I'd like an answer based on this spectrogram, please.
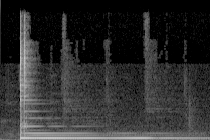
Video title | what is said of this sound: Surprising Myths That Are Actually True | For something like a wine glass the resonant frequency is roughly the sound you'd hear if you tap the glass and let it ring out.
